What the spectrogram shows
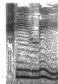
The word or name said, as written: zhili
